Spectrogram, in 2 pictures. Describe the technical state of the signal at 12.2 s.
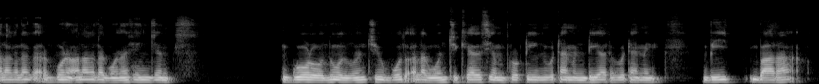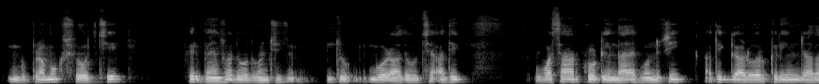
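At 12.2 s the signal is intact, with no dropout, clipping, distortion or other technical fault to be heard at that point.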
